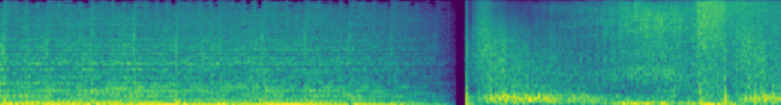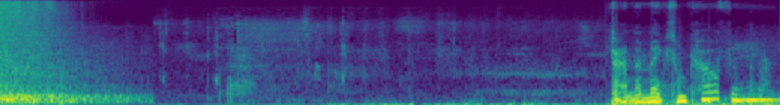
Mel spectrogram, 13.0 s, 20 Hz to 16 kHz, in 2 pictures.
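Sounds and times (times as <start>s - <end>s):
explosion with rumble: 3.9s - 7.7s
faint outdoor ambience: 6.8s - 13.0s.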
